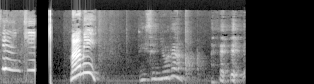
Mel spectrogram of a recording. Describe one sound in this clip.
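An older woman speaks and laughs cheerfully close by.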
